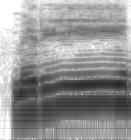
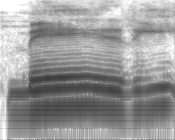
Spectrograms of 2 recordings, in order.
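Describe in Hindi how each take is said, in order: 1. दोनों स्वर छोटे करके जल्दी से बोले जाते हैं। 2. दोनों स्वर लंबे खींचकर बोले जाते हैं। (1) "उन्हें कितने जल्दी वो मे और रे से निकल गए" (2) "वो ऐसे नहीं बोलते मेरी ऐसे नहीं बोलते"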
